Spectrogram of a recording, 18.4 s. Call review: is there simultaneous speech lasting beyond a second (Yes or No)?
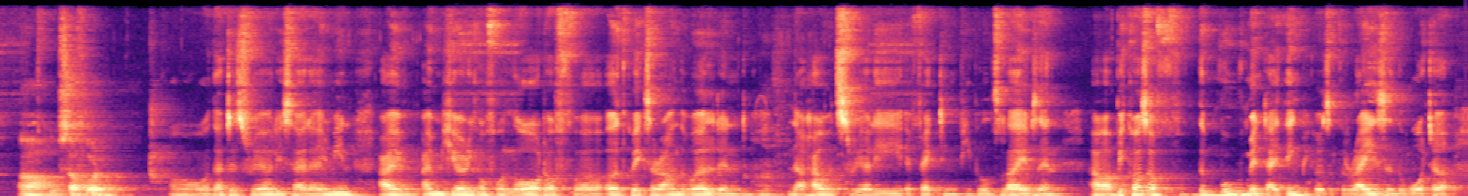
No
